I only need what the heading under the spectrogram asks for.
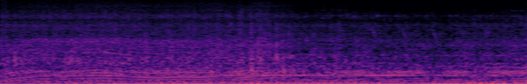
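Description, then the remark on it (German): A gendarmerie police car's engine rumbles low and steady as it pulls up on the street outside and idles, a wavering motor hum over deep rumble, with no voices. “Auf der Straße draußen hielt ein Auto der Gendarmerie an.”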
